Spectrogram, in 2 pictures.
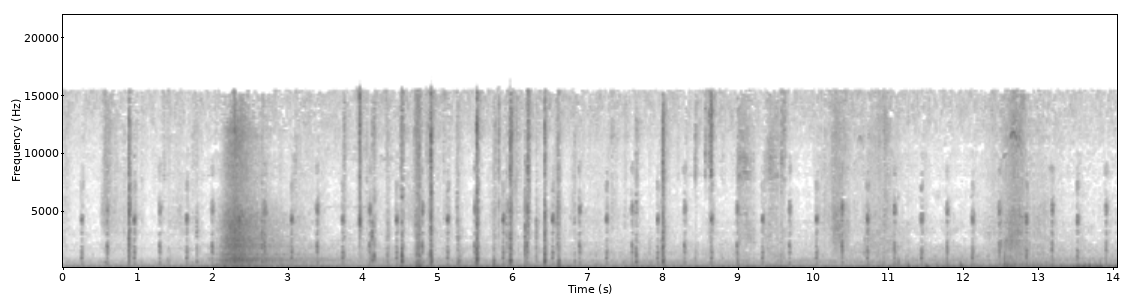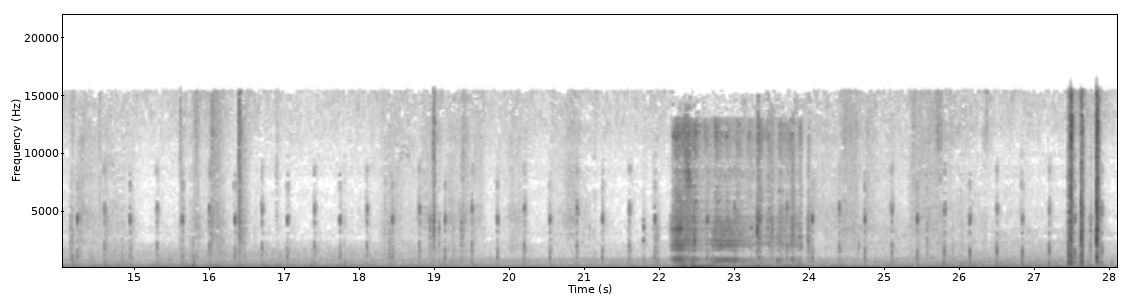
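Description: Car engine idling, heard from inside the cabin of a 2016 Hyundai Avante AD, as a steady low hum with small clicks of dashboard buttons being pressed.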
